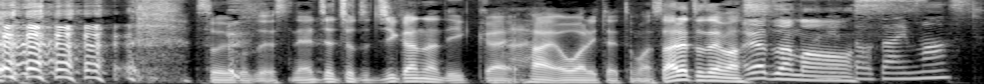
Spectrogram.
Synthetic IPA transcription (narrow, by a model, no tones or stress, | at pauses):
so̞ːɨɯko̞t̪o̞̰d̪e̞sɨne̞d͡ʑaːt͡ɕo̞t̪ːod͡ʑikãnːãnd̪eikːaiɦaio̞aɾʲit̪ait̪omo̰asaɾiɡatoːzaimasɾiat̪oːzaimasms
